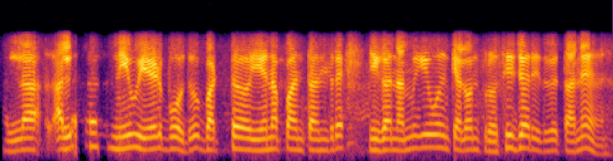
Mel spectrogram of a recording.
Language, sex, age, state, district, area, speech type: Kannada, male, 18-30, Karnataka, Chitradurga, rural, conversation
